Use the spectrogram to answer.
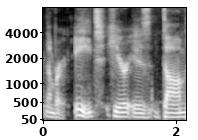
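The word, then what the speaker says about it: Domme: number eight here is Dom spell d mme and this is just the feminized version of Dom so this refers to a female dominant and is pronounced the same that's really the one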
